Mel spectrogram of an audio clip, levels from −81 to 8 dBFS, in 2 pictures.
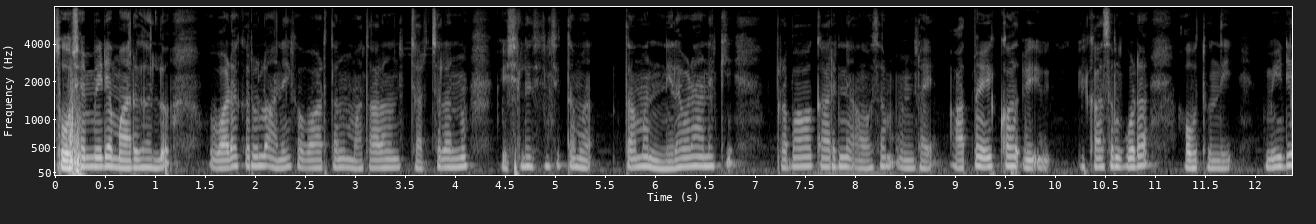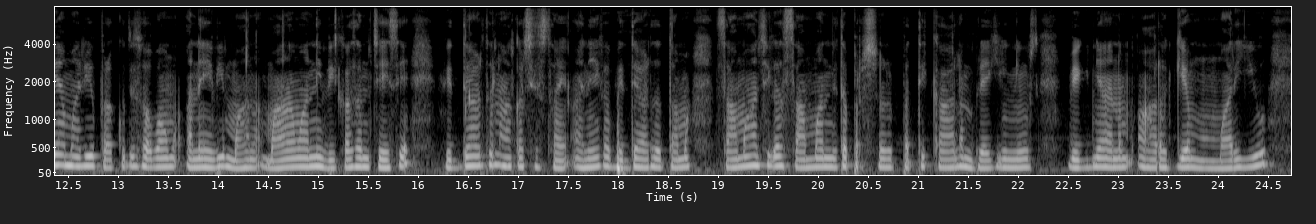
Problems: background sounds at intervals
